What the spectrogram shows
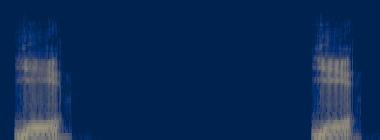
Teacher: Is pronounced with a low rising tone.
